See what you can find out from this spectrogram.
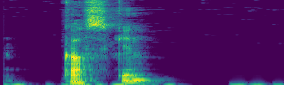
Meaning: definite singular of kask
- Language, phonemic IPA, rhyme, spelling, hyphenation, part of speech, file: Norwegian Bokmål, /ˈkaskn̩/, -askn̩, kasken, kask‧en, noun, Nb-kasken.ogg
